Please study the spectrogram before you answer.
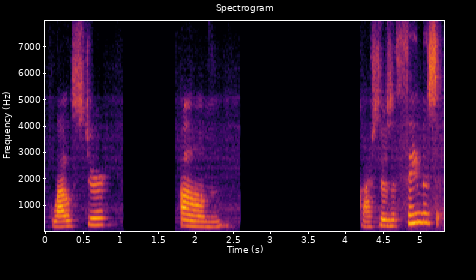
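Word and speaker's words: Gloucester: The other what is the other town in England that I'm like there's Glouester, which looks like Glowchester. Glouster.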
